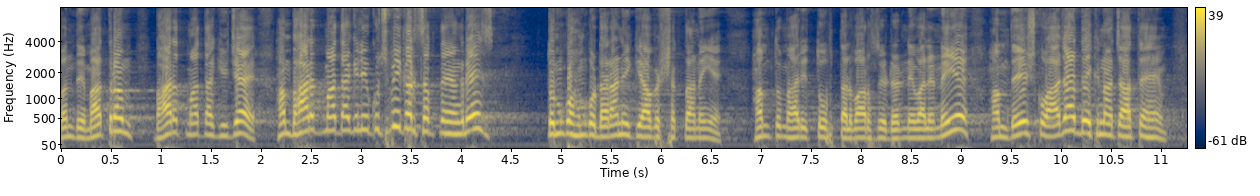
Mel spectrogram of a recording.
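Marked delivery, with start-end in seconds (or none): none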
